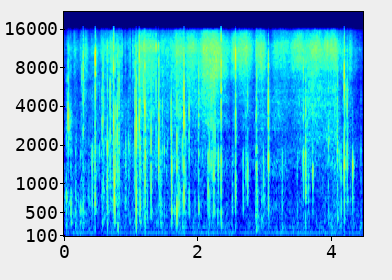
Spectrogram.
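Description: An empty, hollow printed paper guinea pig food bag is rolled, rubbed and crinkled with fingertips and palms. The result is a steady stream of bright, dry crinkling and crackling with sharp snaps scattered throughout, with almost nothing in the low end.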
